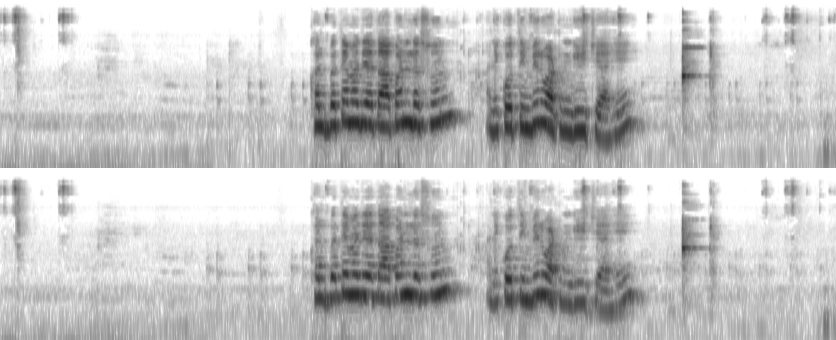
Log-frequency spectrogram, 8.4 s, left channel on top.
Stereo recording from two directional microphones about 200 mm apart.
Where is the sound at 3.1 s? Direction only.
35° left (ahead or behind).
